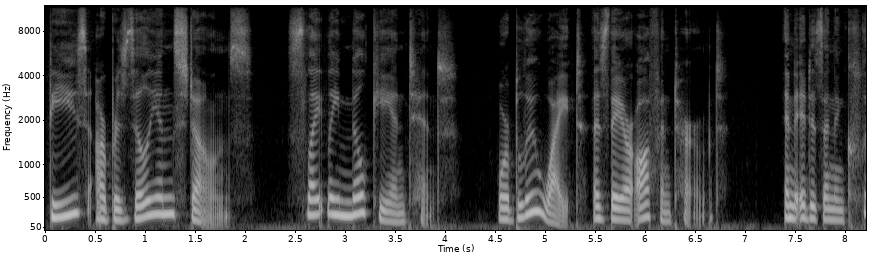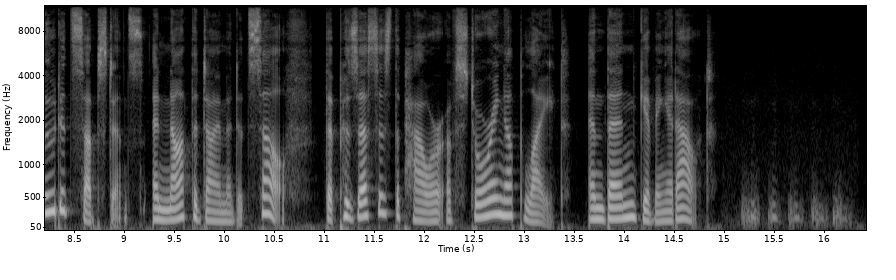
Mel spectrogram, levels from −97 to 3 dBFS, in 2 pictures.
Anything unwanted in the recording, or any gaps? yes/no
yes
